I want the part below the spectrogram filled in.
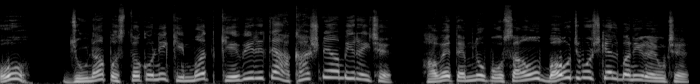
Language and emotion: Gujarati, surprised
